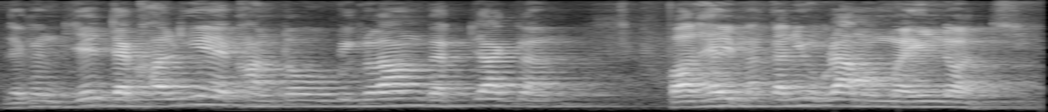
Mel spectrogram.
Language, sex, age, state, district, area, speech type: Maithili, male, 45-60, Bihar, Supaul, urban, spontaneous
